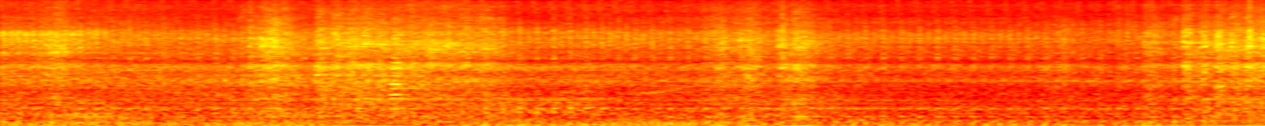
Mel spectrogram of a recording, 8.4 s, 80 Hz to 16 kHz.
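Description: Yamaha Sniper 155's single-cylinder engine running steadily while the motorcycle is ridden uphill, with road and wind noise over it.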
